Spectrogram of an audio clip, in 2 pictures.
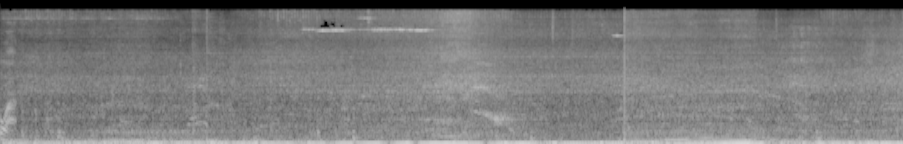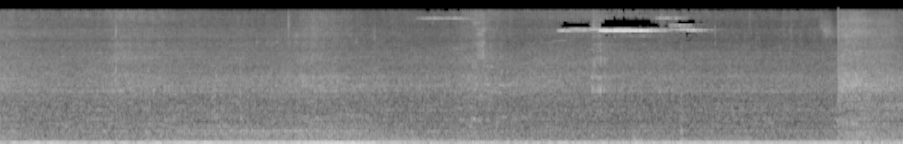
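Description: Steady low rumble of a car's engine and tyres, heard from inside the cabin while driving slowly through city traffic; it swells a little now and then as the car pulls forward.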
